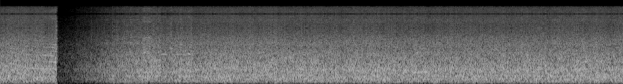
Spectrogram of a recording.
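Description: Whitewater river rapids rushing steadily. About half a second in the sound cuts out briefly and fades back up.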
